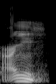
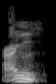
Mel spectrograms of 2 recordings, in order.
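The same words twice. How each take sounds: First: The vowel starts with a sound from mid-throat. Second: The same.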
